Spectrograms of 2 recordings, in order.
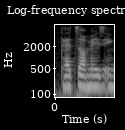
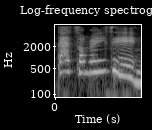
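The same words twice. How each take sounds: First: It is said flatly and quietly. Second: It is exclaimed suddenly and loudly.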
